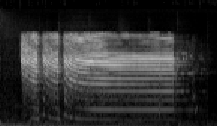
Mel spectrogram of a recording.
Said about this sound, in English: What was that? That was an air horn.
